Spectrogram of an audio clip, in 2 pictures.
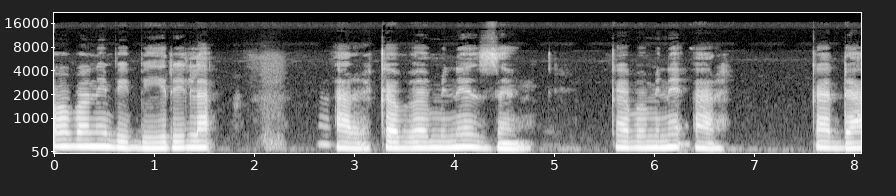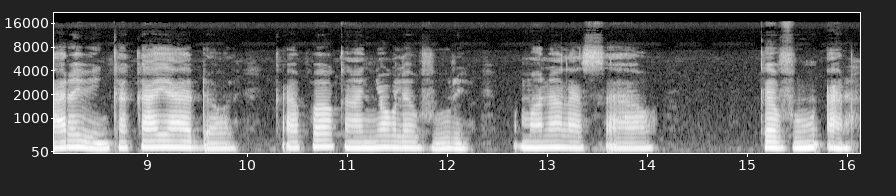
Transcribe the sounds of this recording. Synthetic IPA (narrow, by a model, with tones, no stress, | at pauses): ɔ˦ba˦nɪ˦be˨beː˨ɾe˦la˦ | a˨ɾɪ˨ka˨ba˨mi˨ne˦zɪ˨ŋ | ka˨ba˨mi˨ne˦a˨ɾɪ˨ | ka˨daː˨ɾɪ˦wi˨ŋka˨kaː˦jaː˦dɔ˨ɣlɪ˨ | kʰa̰˨pa˦ka˨ŋa˨ɲɔ˦ɣla˦vuː˨˦ɾe˨ | ma˦na˦la˨sa̰ː˨˦wʊ˦ | ka˨vu˨˦ŋa˨ɾɪ˨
